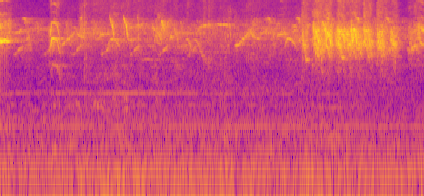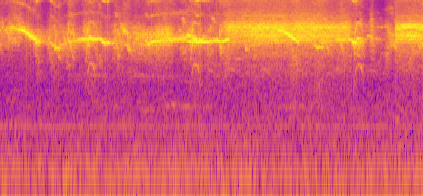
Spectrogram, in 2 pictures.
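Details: Sparrows chirping in the morning, where weaver birds build nests: a dense chorus of high, rapid chirps and twittering notes that swells after the first few seconds into a continuous, overlapping chatter of many birds.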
